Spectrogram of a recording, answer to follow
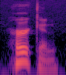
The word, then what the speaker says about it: Hurricane: town in Utah that's spelled hurricane but it's pronounced hurri hurrian and if you go south past it there's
